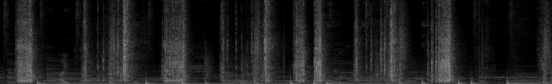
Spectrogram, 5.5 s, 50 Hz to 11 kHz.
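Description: Plastic clacks and snaps from a Nerf Elite 2.0 Flipshot Flip 16 blaster being flipped over, a run of sharp mechanical clicks and knocks in an uneven rhythm, close and fairly loud.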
